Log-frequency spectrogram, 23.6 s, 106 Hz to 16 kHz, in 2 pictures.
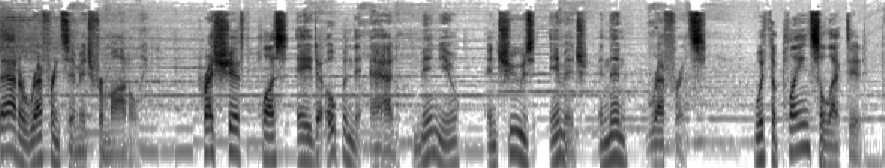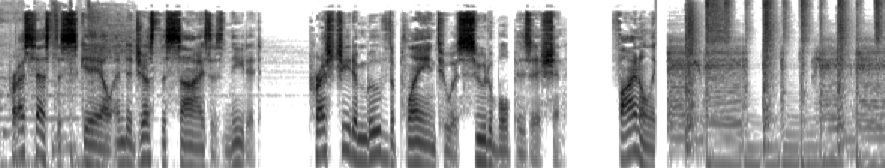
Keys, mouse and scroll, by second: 0.5 right click, 1.1 x, 2.3-3.3 scroll up 5, 3.3-4.0 scroll down 5, 4.0 right click, 5.6 s, 9.2 g, 13.1 click, 15.2 click, 16.6-18.9 drag, 19.5 shift+middle click, 20.4-22.6 scroll up 1.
